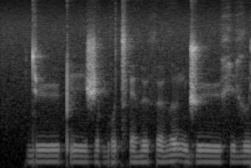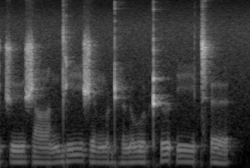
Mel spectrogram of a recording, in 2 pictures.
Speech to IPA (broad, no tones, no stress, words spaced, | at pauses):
dyːpʼiːʒe ɡʷɯ t͡sʼeðyθøðɯ nd͡ʒyː xiɣɯt͡ʃyːʒɑː ndiːʒeŋʷiɖʱø ɳuːʈʰɯ ʔiːt͡sʼø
